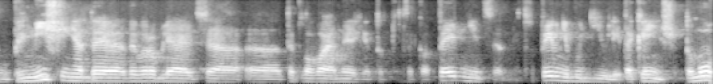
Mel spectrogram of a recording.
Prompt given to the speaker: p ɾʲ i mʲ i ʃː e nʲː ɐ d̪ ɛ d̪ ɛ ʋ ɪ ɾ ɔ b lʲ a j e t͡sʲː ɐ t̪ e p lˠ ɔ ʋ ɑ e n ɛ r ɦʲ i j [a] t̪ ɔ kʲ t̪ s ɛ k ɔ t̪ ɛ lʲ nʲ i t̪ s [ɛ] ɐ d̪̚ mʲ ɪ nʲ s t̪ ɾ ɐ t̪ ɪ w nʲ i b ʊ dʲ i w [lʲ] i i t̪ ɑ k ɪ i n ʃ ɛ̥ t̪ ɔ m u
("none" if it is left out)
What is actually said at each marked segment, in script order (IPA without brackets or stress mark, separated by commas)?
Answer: ɐ, ɛ, lʲ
